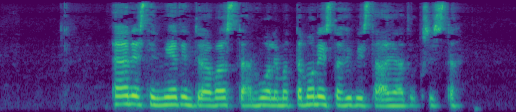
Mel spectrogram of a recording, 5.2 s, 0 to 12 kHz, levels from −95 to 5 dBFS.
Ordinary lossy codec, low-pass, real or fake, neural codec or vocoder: AAC, 64 kbps; 10.8 kHz; real; none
